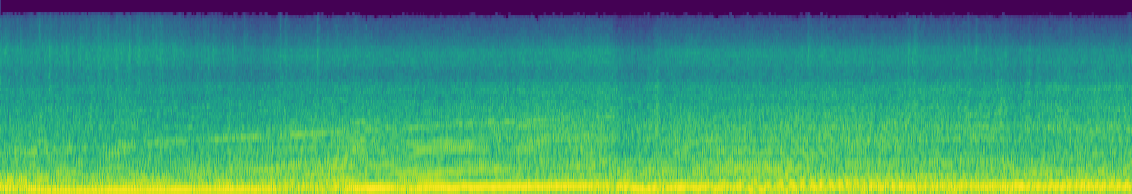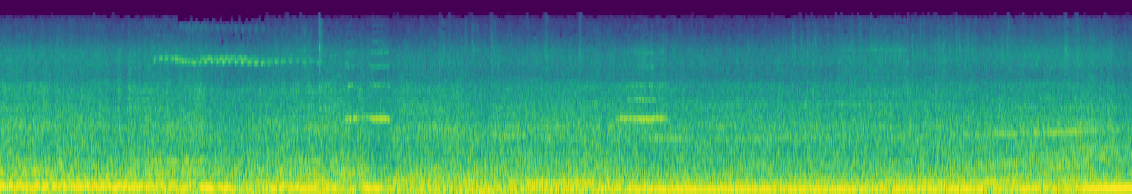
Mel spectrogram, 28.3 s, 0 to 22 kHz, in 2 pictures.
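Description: Volkswagen Golf Mk1's four-cylinder engine heard from inside the car, pulling hard with its pitch rising, then dropping sharply about a quarter of the way in and holding high and steady before falling again past the halfway point.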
